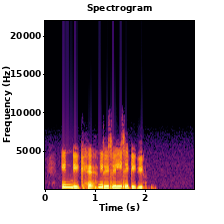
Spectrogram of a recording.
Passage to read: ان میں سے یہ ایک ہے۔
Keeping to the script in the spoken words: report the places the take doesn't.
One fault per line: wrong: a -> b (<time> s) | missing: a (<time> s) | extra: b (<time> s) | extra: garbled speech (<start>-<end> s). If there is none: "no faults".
missing: میں سے یہ (0.6 s)
extra: garbled speech (1.0-2.0 s)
